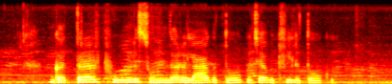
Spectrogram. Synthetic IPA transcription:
ɡət̪ɾəɾpʰuːlsʊnd̪əɾlaːɡt̪oːkd͡ʒəbkʰilt̪oːk

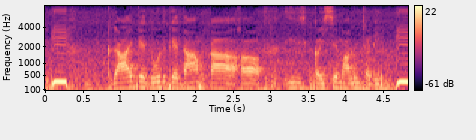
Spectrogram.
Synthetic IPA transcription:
ɾajked̪ud̪ʱked̪amkaɦə | ikəɪsemaːlumt͡ʃʰəli

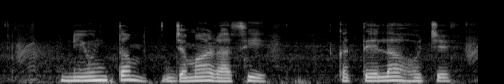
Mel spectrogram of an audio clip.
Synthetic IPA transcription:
nijunt̪ɐmd͡ʒɐmaːɾaːsi | kɐt̪eːlaːɦoːt͡ʃeː

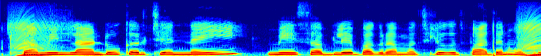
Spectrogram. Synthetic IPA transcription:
t̪ɐminlãːɳɖukɐɾt͡ʃʰenɐĩ | mẽsɐblebɐɡɾamɐt͡ʃʰliʊt̪paːd̪ənɦoːt̪e

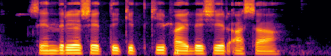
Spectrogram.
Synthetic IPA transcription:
sẽnd̪ɾijəɕet̪ikit̪kipʰajd̪eɕiːɾasa

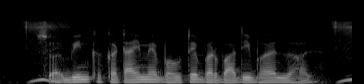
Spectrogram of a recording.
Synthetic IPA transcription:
swə̰ːbiːnkakəʈaːimẽbəɦʊt̪ebəɾbaːd̪ibʱəjəlːəɦəl

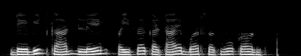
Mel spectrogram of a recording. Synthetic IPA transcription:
ɖeːbɪʈkaːɾɖleːpəɪsakəʈaːebəɾsəkbokəːn

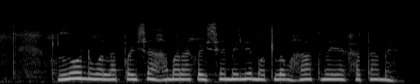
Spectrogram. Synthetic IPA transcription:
lonʋalapəɪsaɦəmɾakəjsemilimət̪ləbɦãt̪ʰmejəkʰat̪ame

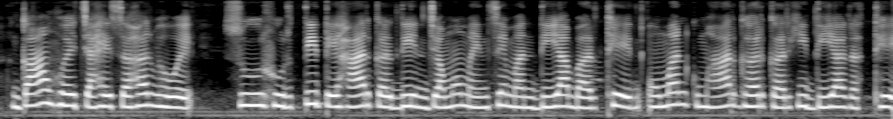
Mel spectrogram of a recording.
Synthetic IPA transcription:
ɡãːwɦoet͡ʃaːɦesəɦəɾbʱoe | suɾɦuɾt̪it̪eɦaːɾkəɾd̪iːnd͡ʒəmoməɪnsemənd̪ijabəɾt̪ʰeomənkumɦaːɾɡʱəɾkəɾɦid̪ijaɾəɦt̪ʰe

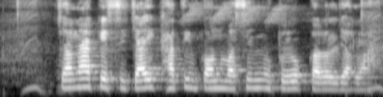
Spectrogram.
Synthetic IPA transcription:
t͡ʃənakesit͡ʃaikʰat̪imkənməsinmeupjoɡ̚kəɾəld͡ʒalaɦ

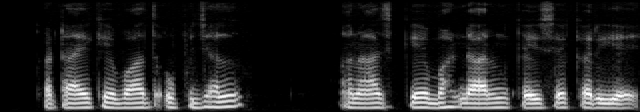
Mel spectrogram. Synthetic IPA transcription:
kəʈaːikebaːd̪ṵpd͡ʒəl | ə̰naːd͡ʒkebʱə̃ɳɖaɾənkəɪsekəɾije

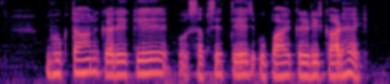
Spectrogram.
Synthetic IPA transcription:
bʱʊɡt̪aːnkəɾekesəbset̪eːd͡ʒʊpaːjkɾeːɖɪʈkaːɾɖɦɛː

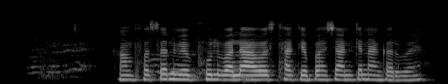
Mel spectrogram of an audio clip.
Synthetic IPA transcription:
həmpʰəsəlmepʰulʋalaəʋəst̪ʰakepəɦt͡ʃankenakəɾbe

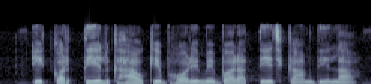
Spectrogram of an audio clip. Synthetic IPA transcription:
ekəɾt̪elɡʱawkebʱɔɾemebəɾat̪ed͡ʒkamd̪ela

